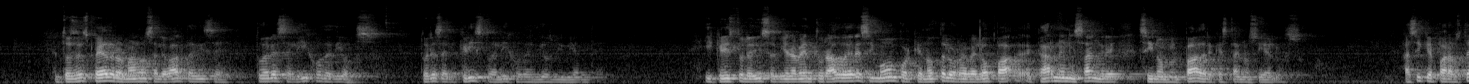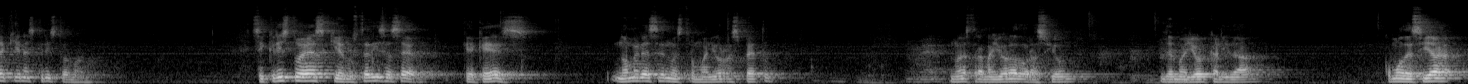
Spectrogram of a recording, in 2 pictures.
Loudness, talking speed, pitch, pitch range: -23 LUFS, 155 wpm, 130 Hz, 115-150 Hz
